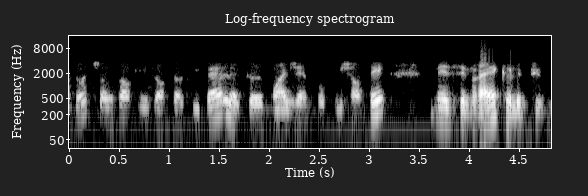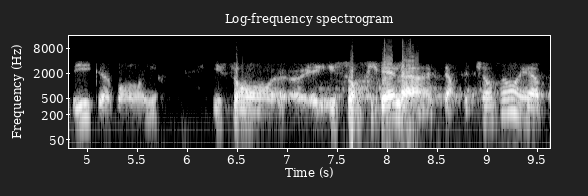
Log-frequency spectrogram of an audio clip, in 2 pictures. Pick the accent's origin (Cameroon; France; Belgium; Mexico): Mexico; comme j'ai été élevée au Mexique, je l'ai dans la peau.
